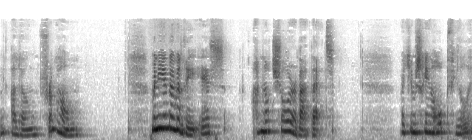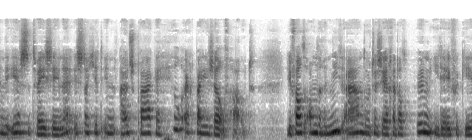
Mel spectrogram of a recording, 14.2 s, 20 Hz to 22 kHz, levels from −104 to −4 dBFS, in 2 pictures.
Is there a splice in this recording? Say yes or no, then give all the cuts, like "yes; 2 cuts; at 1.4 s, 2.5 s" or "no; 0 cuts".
no; 0 cuts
